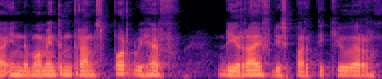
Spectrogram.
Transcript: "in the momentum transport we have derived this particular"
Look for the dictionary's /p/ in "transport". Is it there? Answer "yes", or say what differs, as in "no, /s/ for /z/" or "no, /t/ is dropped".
yes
